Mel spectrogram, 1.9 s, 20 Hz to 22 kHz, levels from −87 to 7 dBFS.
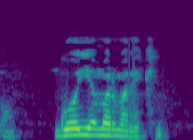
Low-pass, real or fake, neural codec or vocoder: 7.2 kHz; real; none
